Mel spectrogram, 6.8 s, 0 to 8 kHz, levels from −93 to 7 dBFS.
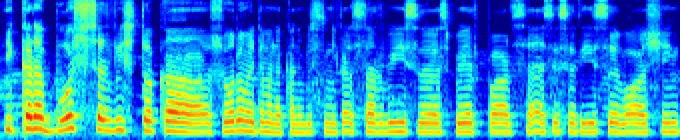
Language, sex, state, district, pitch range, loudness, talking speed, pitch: Telugu, male, Andhra Pradesh, Sri Satya Sai, 185-205 Hz, -19 LUFS, 125 wpm, 190 Hz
